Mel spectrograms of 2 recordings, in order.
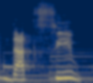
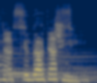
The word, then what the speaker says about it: Datshi: দাতসি উচ্চারণ হয় না বাট দা হ্যাঁ দাসি হ্যাঁ দেন আমরা যেহেতু এখানে চিকেন এড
